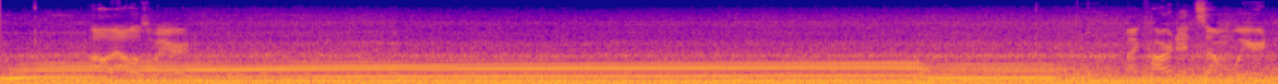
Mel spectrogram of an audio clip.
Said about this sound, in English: My car did some weird downshift thing.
